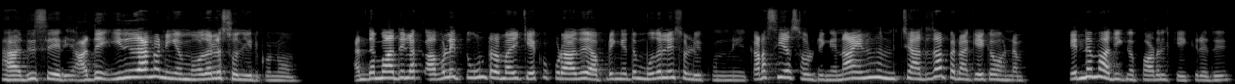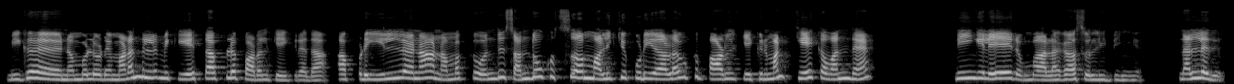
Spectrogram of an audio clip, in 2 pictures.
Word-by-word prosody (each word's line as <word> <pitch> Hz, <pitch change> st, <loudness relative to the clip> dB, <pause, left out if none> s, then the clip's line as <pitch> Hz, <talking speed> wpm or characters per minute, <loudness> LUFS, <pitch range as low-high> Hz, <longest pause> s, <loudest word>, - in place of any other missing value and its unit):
அது 215 Hz, +5 st, -1 dB
சரி. 230 Hz, -5 st, 0 dB, 0.2 s
அது 220 Hz, +7 st, +1 dB, 0.2 s
இதுதாங்க 340 Hz, +4 st, +7 dB
நீங்க 265 Hz, -3 st, +1 dB, 0.2 s
முதல்ல 255 Hz, +5 st, +3 dB
சொல்லியிருக்கணும். 195 Hz, -5 st, -5 dB, 0.7 s
"அந்த 230 Hz, +5 st, -1 dB
மாதிரிலாம் 305 Hz, 0 st, +5 dB
கவலை 295 Hz, +9 st, +2 dB
தூண்டுறமாரி 300 Hz, -4 st, +1 dB
கேட்கக்கூடாது" 270 Hz, -2 st, +1 dB
அப்பிடிங்கிறத 250 Hz, +4 st, -5 dB
முதல்லே 305 Hz, +4 st, +2 dB
சொல்லியிருக்கணும் 210 Hz, -5 st, -8 dB
நீங்க. 190 Hz, -2 st, -13 dB
கடைசியா 315 Hz, +4 st, +1 dB
சொல்றீங்க. 220 Hz, -3 st, -6 dB
நான் 280 Hz, +2 st, +6 dB
என்ன 320 Hz, +2 st, +1 dB
நெனைச்சேன் 275 Hz, -1 st, 0 dB
அதுதான் 335 Hz, +10 st, -1 dB
இப்ப 310 Hz, -3 st, -4 dB
நான் 235 Hz, -1 st, -3 dB
கேட்க 235 Hz, 0 st, 0 dB
வந்தேன். 200 Hz, -2 st, -9 dB, 0.5 s
எந்தமாரிங்க 285 Hz, -8 st, +1 dB
பாடல் 220 Hz, +1 st, -5 dB
கேட்குறது? 195 Hz, 0 st, -8 dB, 0.3 s
மிக 230 Hz, +4 st, -6 dB, 0.4 s
நம்மளோட 230 Hz, +1 st, -3 dB
மனநிலைமைக்கு 295 Hz, -1 st, 0 dB
ஏத்தாப்ல 270 Hz, +3 st, 0 dB
பாடல் 215 Hz, -1 st, -3 dB
கேட்கிறதா? 200 Hz, 0 st, -4 dB, 0.2 s
அப்படி 235 Hz, -1 st, -4 dB
இல்லன்னா, 285 Hz, +1 st, +2 dB, 0.2 s
நமக்கு 260 Hz, +5 st, -7 dB
வந்து 260 Hz, +7 st, -2 dB
சந்தோஷம் 330 Hz, +4 st, 0 dB
அளிக்கக்கூடிய 270 Hz, +1 st, -2 dB
அளவுக்கு 300 Hz, +7 st, -3 dB
பாடல் 245 Hz, +1 st, 0 dB
கேட்கணுமான்னு 250 Hz, +9 st, -1 dB
கேட்க 300 Hz, +1 st, +3 dB
வந்தேன். 270 Hz, +4 st, +2 dB, 0.9 s
நீங்களே 280 Hz, -2 st, +4 dB, 0.2 s
ரொம்ப 215 Hz, 0 st, -8 dB
அழகா 215 Hz, +3 st, -2 dB
சொல்லிட்டீங்க. 210 Hz, -2 st, -7 dB, 0.5 s
நல்லது. 260 Hz, -6 st, +2 dB
255 Hz, 125 wpm, -22 LUFS, 220-295 Hz, 0.9 s, இதுதாங்க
